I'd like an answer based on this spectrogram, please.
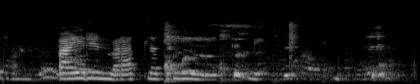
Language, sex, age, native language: Icelandic, female, 10, Icelandic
